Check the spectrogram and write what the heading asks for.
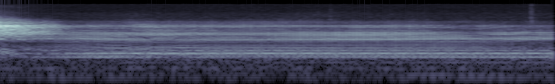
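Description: Lightsaber sound effect: the end of the ignition surge fades in the first half second, then the blade settles into a steady hum.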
